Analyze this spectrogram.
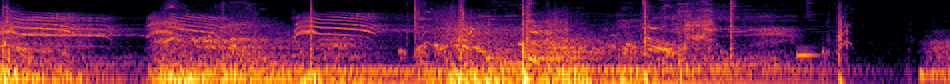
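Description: Game combat sounds whoosh and clash.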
